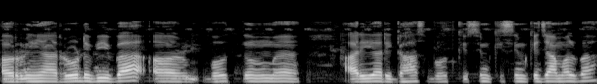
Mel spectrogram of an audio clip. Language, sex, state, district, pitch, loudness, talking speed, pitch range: Bhojpuri, male, Bihar, Muzaffarpur, 140 Hz, -16 LUFS, 150 wpm, 135-145 Hz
